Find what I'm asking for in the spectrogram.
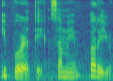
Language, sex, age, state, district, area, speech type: Malayalam, male, 18-30, Kerala, Palakkad, urban, read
